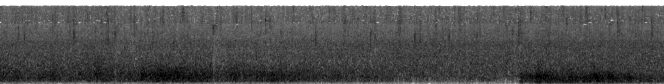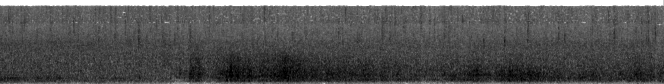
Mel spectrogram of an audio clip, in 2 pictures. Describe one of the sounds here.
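Steady rain patters on pavement and benches outdoors.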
